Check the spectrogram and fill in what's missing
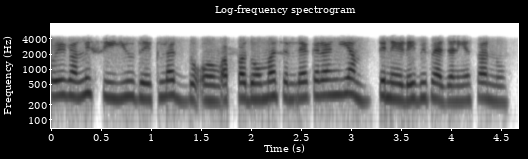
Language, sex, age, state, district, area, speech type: Punjabi, female, 18-30, Punjab, Shaheed Bhagat Singh Nagar, urban, conversation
